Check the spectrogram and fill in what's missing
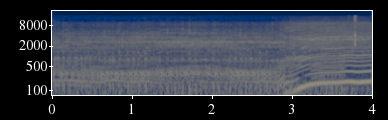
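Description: A chainsaw runs through a tree during a dangerous hung-tree removal, engine droning steadily under load before revving up sharply near the end, loud and close with no voices.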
